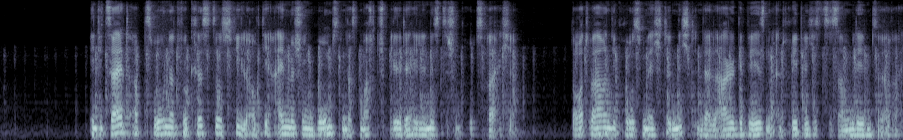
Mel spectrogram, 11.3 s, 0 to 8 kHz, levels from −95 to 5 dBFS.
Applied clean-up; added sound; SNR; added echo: neural mask model RNNoise.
